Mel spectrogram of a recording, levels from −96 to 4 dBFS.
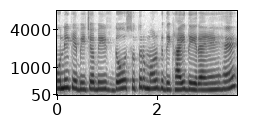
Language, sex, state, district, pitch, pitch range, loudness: Hindi, female, Uttar Pradesh, Jalaun, 250 Hz, 235-275 Hz, -15 LUFS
